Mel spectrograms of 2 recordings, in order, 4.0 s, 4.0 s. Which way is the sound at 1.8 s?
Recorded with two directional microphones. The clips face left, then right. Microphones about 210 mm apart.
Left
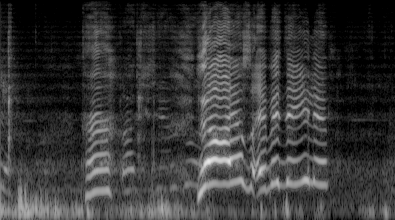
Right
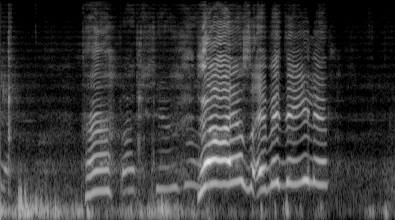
20° left (ahead or behind).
